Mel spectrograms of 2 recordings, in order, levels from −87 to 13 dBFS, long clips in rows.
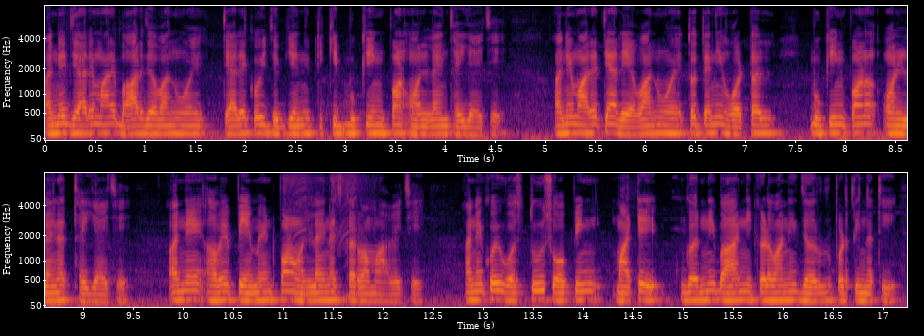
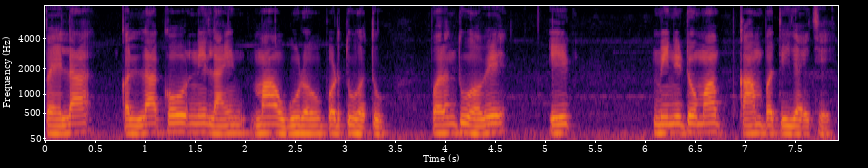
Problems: constant background noise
